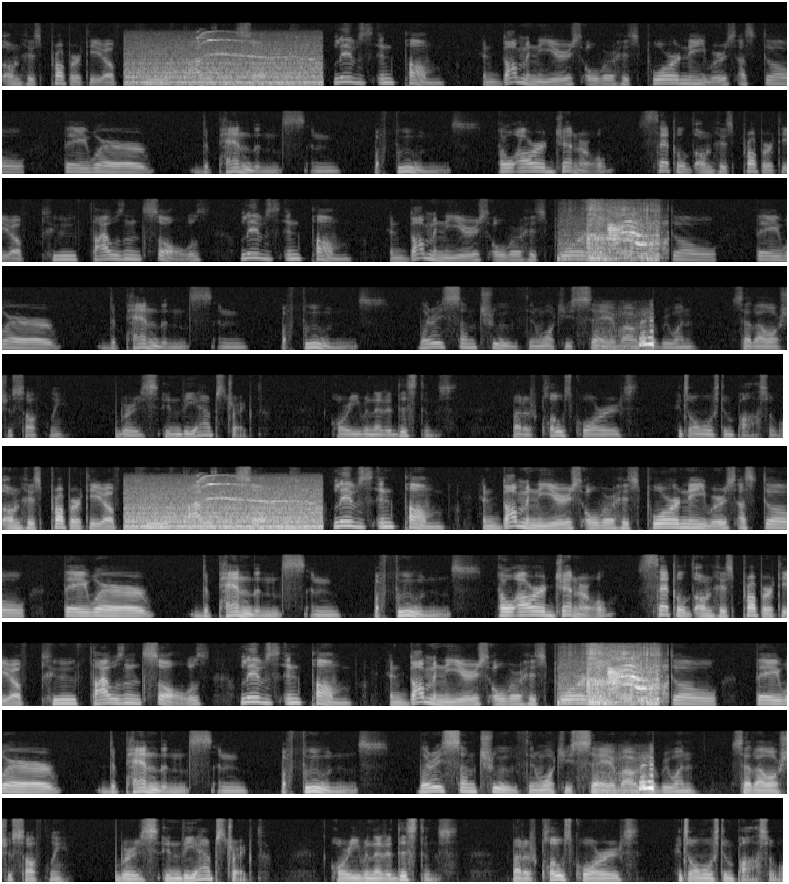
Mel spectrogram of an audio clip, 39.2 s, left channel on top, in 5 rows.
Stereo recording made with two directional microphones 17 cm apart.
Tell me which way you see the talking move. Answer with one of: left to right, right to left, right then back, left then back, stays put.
stays put.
